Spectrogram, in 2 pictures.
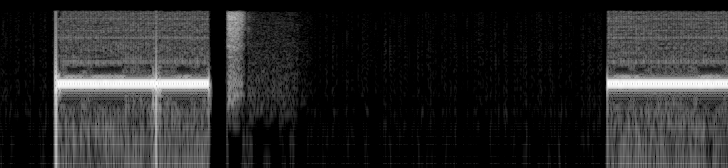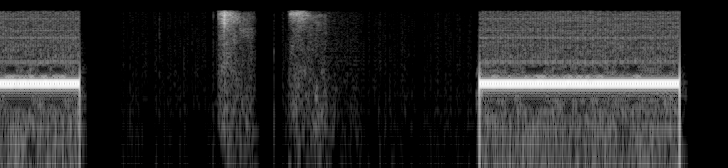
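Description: Telephone ringback tone while a call waits to be answered: three steady, even tones of about two seconds each, separated by silent gaps of roughly four seconds, with a few faint clicks in between and no voices.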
